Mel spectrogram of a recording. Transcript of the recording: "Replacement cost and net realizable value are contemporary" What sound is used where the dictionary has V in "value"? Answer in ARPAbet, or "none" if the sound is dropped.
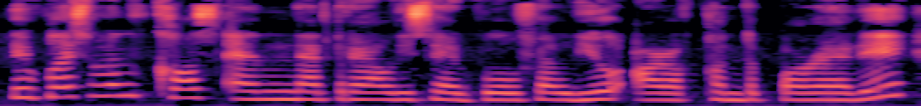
F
